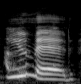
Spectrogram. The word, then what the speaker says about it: humid: Why can't you say the H? – Humid. I don't know. – Why? – I know. That's why I can't say. – You're pronouncing it Y. – Humid. – No, there's an H.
